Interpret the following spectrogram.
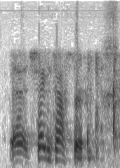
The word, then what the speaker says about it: St Asaph: How do I pronounce the name of your town, Neil? St Asaph.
